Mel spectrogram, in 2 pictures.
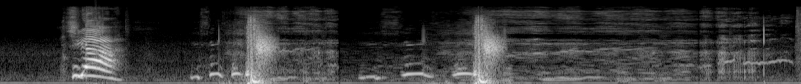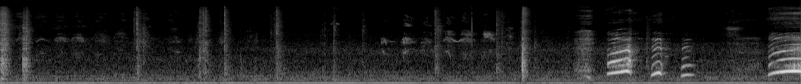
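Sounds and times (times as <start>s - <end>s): high-pitched laughing squeals: 1.9s - 7.0s.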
